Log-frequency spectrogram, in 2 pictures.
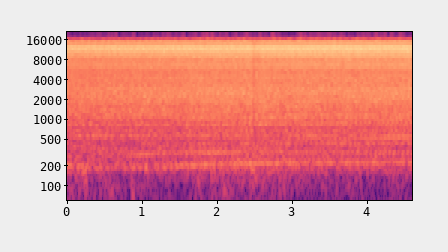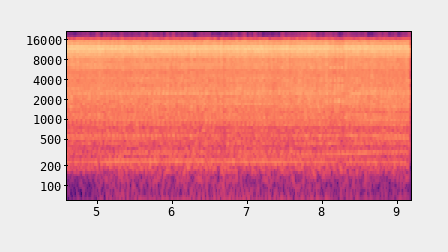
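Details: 2006 Ford 5.4L 2V V8 held around 2300 rpm: steady tapping under the engine hum, most pronounced at that speed; confirmed rod knock from a worn rod bearing.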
